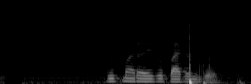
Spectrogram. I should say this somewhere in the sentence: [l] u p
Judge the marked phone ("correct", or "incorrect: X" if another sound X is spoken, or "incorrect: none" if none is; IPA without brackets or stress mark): incorrect: r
